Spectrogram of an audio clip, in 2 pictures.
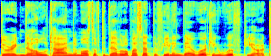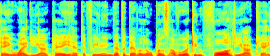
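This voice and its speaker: Speaking very fast with hardly any pauses, a man with a German accent uses a medium pitch, a dark, mellow tone and fairly even intonation, recorded dry and close with no echo. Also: very clean recording, silent background. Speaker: indie game developer. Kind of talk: video blog.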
